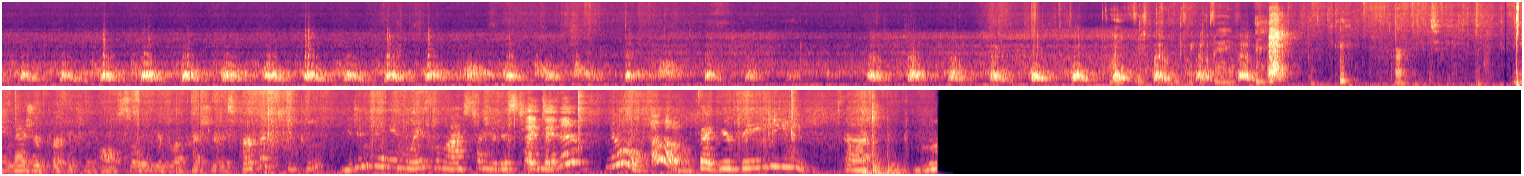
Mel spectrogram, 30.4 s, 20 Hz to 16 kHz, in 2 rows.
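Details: Fetal heartbeat on Doppler at 32 weeks of pregnancy: a fast, regular whooshing at about 150 beats a minute, a normal fetal rate.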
